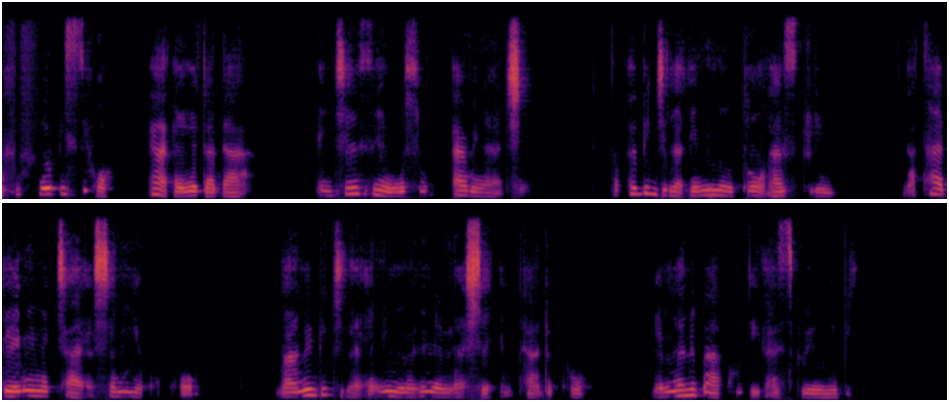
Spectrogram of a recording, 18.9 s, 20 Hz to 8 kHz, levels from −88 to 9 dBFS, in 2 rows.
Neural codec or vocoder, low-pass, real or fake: codec, 16 kHz, 1 kbps, FreqCodec, larger model; 7.2 kHz; fake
